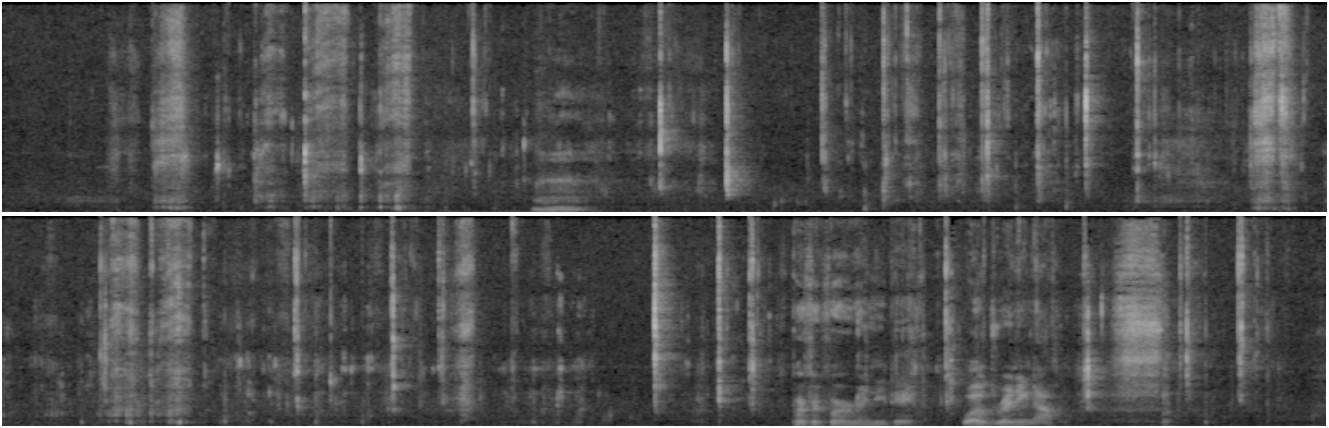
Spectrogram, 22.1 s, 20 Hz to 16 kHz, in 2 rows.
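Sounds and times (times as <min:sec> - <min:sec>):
slurping broth: 0:00.8 - 0:03.6
chewing noodles: 0:00.9 - 0:17.6, 0:18.6 - 0:19.1, 0:19.8 - 0:21.8.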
